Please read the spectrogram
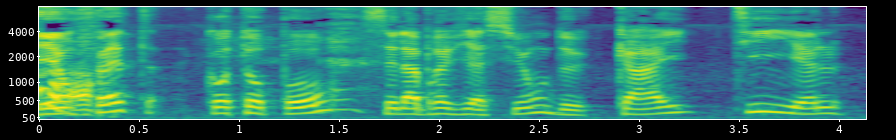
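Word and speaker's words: ktp: Et puis ces trois petites lettres que l'on prononce en espéranto, kotopo, pour dire...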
